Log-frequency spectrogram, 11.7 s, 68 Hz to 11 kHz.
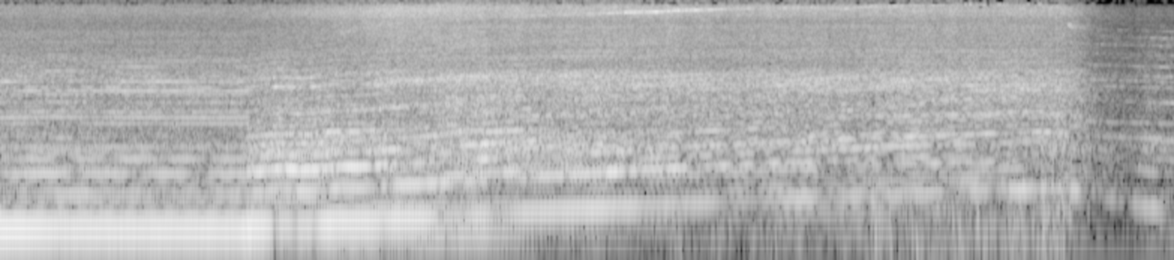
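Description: Turbocharged Honda S2000 four-cylinder engine on a chassis dyno, running at a steady pitch and then, about two and a half seconds in, making a full-throttle dyno pull with the pitch rising steadily for about eight seconds. Near the end it cuts off abruptly and the pitch starts to fall as the pull ends.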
